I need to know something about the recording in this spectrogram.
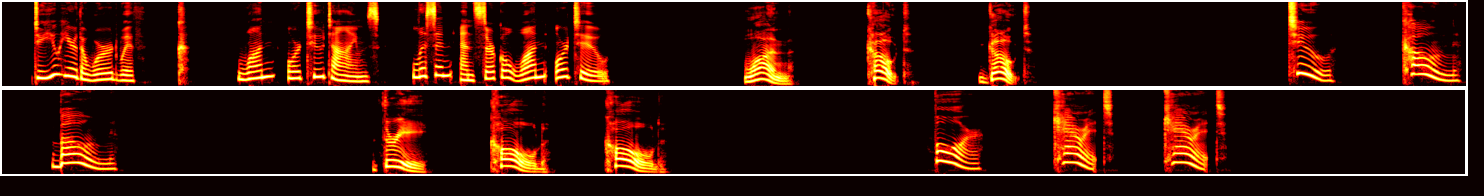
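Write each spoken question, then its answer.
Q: Do you hear the word with k one or two times?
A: one

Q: Do you hear the word with k one or two times?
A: one

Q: Do you hear the word with k one or two times?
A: two

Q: Do you hear the word with k one or two times?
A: two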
